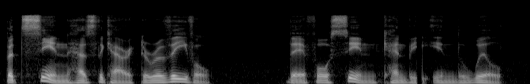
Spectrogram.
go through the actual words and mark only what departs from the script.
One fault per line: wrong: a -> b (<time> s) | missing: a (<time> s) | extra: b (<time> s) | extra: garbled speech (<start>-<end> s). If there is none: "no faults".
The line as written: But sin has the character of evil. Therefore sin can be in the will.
no faults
